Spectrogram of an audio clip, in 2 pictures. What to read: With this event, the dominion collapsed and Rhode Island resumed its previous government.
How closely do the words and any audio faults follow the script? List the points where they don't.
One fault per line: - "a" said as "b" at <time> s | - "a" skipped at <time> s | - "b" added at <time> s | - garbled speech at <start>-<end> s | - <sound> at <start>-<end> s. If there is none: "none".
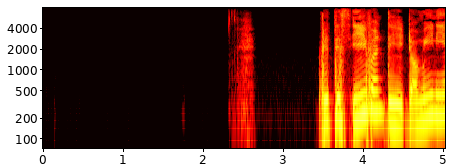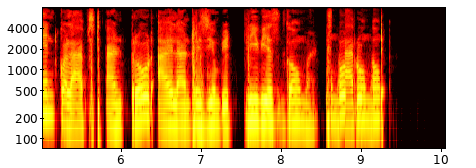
- garbled speech at 8.6-9.3 s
